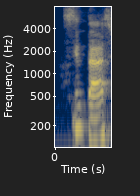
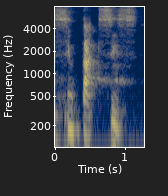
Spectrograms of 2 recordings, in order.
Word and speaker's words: sintaxe: Então, o termo eh o termo sintasse, sintás olha a pronúncia, não vai dizer assim, sintaxis. Antigamente se falava assim, mas o antigamente não é nem da minha época, né?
